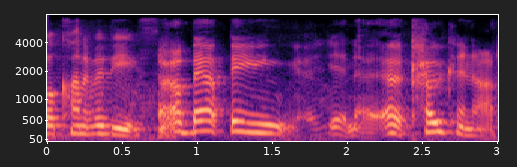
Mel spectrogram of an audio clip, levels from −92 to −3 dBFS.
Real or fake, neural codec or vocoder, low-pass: fake; codec, 16 kHz, 4 kbps, X-Codec, HuBERT features, trained on balanced general audio; 7.2 kHz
